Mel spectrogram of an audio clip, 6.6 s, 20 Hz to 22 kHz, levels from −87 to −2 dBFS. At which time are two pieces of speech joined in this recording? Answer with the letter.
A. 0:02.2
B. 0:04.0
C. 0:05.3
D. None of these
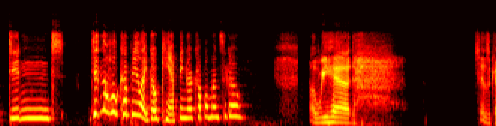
B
